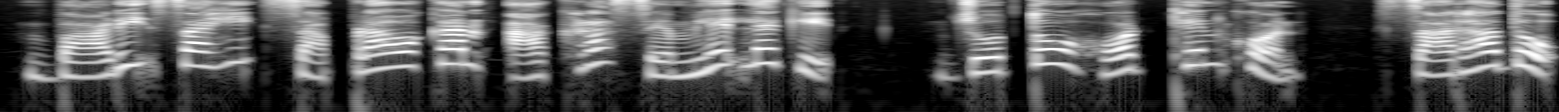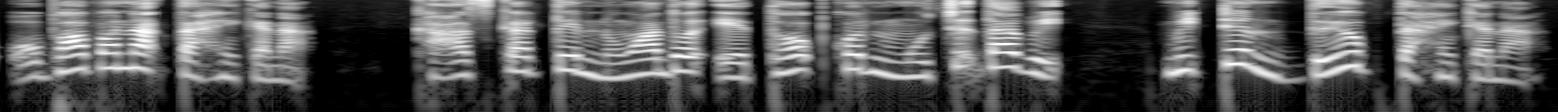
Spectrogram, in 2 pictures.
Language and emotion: Santali, disgusted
